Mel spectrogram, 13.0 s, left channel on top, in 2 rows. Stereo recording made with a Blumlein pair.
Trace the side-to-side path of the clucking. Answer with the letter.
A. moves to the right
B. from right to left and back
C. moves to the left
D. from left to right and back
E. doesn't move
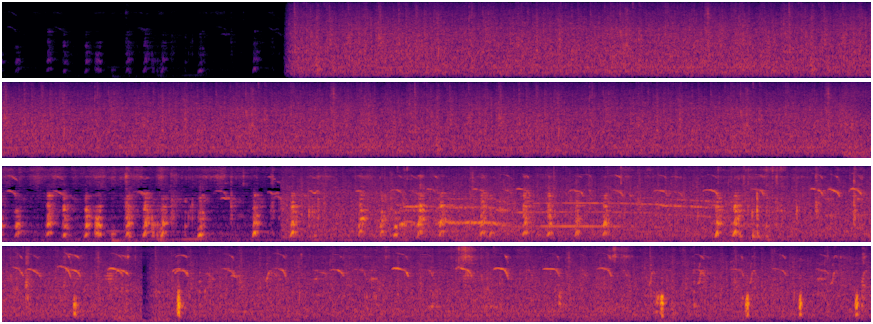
E.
